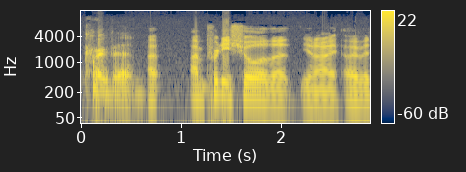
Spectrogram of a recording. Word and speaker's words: Cockburn: No, they refer to it like as a joke, We prefer to pronounce Cockburn without the CK. So we call it Coburn.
